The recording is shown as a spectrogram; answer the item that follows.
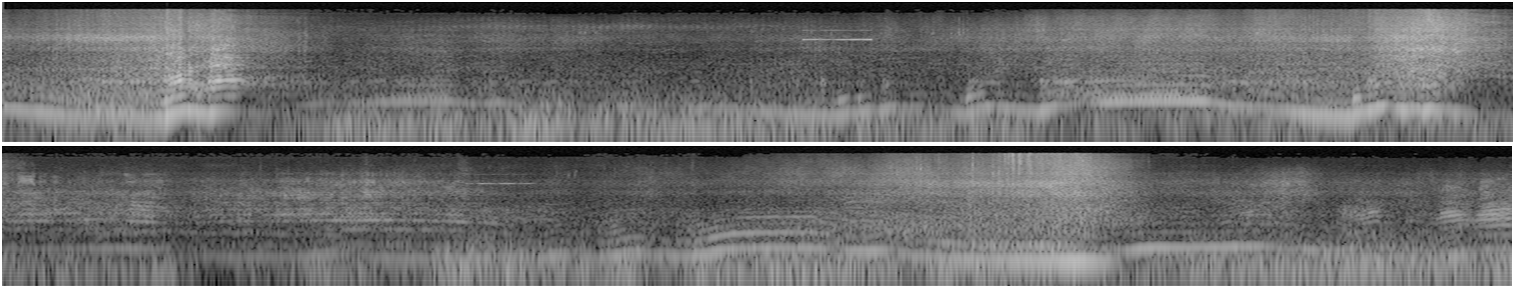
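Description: Off-road race UTV engines running at high revs as they pass close by, the pitch sweeping up and down with throttle and gear changes. The loudest pass comes about two seconds in, another around fourteen seconds, and a third vehicle builds to a peak around twenty-six seconds.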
